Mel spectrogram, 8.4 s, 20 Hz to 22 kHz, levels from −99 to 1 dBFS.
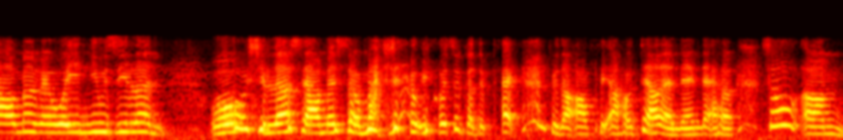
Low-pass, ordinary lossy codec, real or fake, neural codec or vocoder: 7.2 kHz; Opus, 16 kbps; real; none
